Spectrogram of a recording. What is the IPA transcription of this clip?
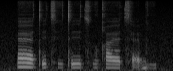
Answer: æː tʼ e t͡sʰ e̤ tʼ eː t͡sʰ ṳ qʰ æː t͡sʰ æ̰ b i̤

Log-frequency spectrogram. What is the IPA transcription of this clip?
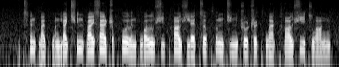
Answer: t͡sʰ ə˥˩ n f w a˩ ɪ̯ pʰ w ɑ˩ ŋ j ä˥ t͡ɕʰ i˥˩ n p a˥ ɪ̯ s a˥˩ ɪ̯ ʈ͡ʂ ɤ˩ pʰ o˥˩ ʊ̯ l ə˨˩ n f w ɔ˧˥ l u˧˥ ɕ i˨˩ pʰ ɑ˥˩ ʊ̯ ɕ j ɛ˨˩ t͡s ɤ˥˧ t̪ʰ ɤ˥˩ ŋ t͡ɕ i˧˥ ŋ ʈ͡ʂ u˨˩ ʈ͡ʂ ɻ̩˥ kʰ w ä˨˩ kʰ ɑ˧˥ ʊ̯ ɕ i˥˩ t͡s w ɑ˧˥ ŋ

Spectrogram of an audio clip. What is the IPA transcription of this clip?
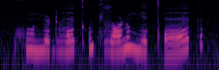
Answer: x ũ mʲ ɔ ɖʱ ɛ kʼ ũ c z ɔ ɳ ũ mʲ ɛ tʼ ɛː k

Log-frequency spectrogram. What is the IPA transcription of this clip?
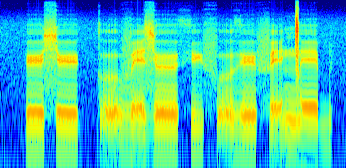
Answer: ø˨ s øː˨ kː o̰˦˨ v ɛ̰˨ z ɵː˦˨ θ y˦ f o̰˦ ð ø˦ f ɛ̰˦ ŋ͡ǀ ɛ˨ b

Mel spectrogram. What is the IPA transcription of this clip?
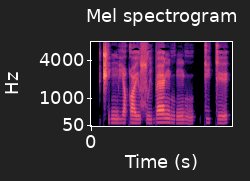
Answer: t͡ʃʼ i ŋ͡m iː qʷ ɪː sʷ i b æː ŋ uː ŋ͡m u | k i k ɪ

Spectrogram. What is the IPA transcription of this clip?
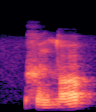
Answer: x ʊ n ʎ ɔ

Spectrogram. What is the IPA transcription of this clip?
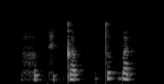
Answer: h ʊ˨ k̚ h ɪ˨ k̚ t̪ ɐ˥ p̚ | t̪ ʊ˥ k̚ w ɐ˨ k̚

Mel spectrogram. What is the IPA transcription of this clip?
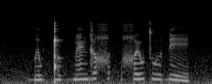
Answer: ɡ͡b ə w ŋ͡ǃ u ɡ͡b ɛ̃ ɡ ʉ χ | χ ʉ w t w u ɗ e

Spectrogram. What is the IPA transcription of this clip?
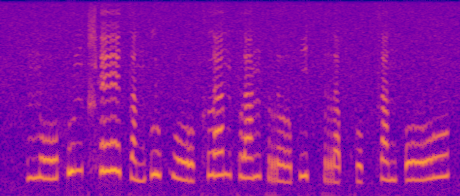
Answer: n oː˩˦ h u˥˩ n t͡ɕʰ ɛː˥˩ t a˩˦ n k l u˦˥ k̚ w oː˨˩ kʰ l a˥˩ n k l a˦˥ ŋ p r ɤː˩˦ p i˦˥ t̚ p r a˨˩ p̚ k o˨˩ k̚ s a˧ n ʔ oː˦˥

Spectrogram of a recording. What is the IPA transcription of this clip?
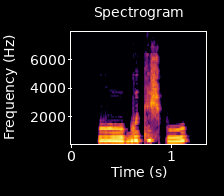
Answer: ɣ uː ɡ u tʲ ɪ ʃ p ṳ

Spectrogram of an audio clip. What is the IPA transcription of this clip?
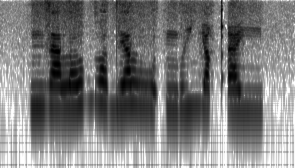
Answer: n z a lˠ o ɡ ɔ d e lˠ v ʊ ʔ ŋʷ i ʎ ʊ qʼ i

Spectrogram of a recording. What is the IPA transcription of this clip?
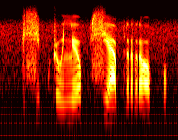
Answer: sʲ ɘ p ʈ u lʲ ɔ p sʲ a p r ɔ p

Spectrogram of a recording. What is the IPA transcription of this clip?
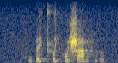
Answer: x u˨˩˨ ʔ ɛ˧˥ j t̪ʰ ə˧ j h ɔ˧˥ j ʂ aː˧ m f ɨ˨˩˨ ə̯

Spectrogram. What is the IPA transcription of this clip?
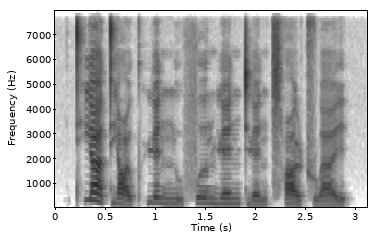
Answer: t̪ʰ j ä˥˩ t̪ j ɑ̰˨˩ ʊ̯ pʰ ɥ ɛ˥˩ n n̪ ṵ˨˩ f ɤ˥ n̪ ɥ ɛ˥ n t̪ ɥ ɛ˧˥ n t͡sʰ ɑ˥˩ ʊ̯ ʈ͡ʂ w a˧˥ ɪ̯

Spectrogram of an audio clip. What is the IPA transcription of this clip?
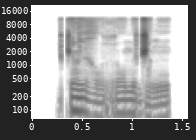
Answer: t͡ʃ ã˦ ɣ ɪ˨ ɣ oː˨ r oː˦ m ɪ˦ d͡ʒ a˨ ŋ ũ˦

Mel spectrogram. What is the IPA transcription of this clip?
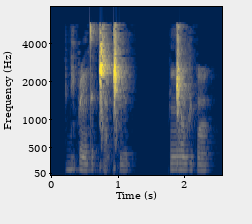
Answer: bʲ a˦ p ɭ ẽ˦ t ɵ˦ ɡ͡ǁ a˥˨ ǁʰ ʉ˦ | ŋ͡ǁ õ˦ v ʉ˥˨ p õ˦

